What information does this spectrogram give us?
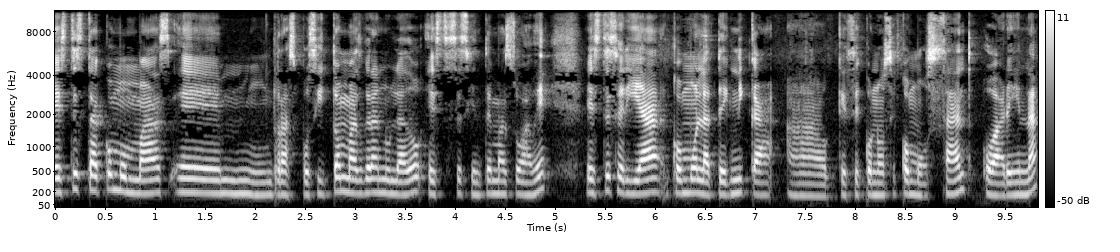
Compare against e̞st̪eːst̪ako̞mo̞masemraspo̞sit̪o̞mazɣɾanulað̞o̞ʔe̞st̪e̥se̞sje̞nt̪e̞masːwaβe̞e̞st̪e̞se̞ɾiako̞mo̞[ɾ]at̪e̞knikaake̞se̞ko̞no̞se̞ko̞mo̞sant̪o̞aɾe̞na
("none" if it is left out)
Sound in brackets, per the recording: l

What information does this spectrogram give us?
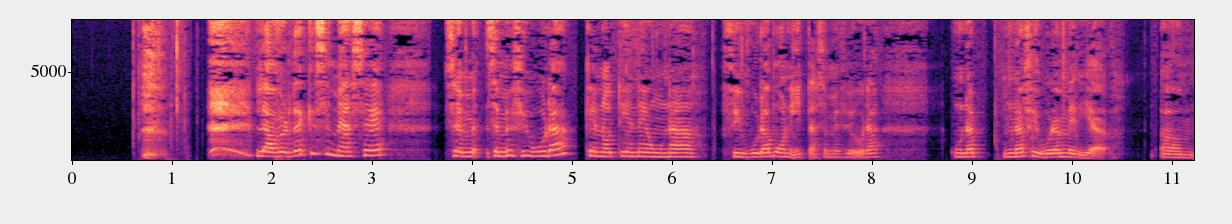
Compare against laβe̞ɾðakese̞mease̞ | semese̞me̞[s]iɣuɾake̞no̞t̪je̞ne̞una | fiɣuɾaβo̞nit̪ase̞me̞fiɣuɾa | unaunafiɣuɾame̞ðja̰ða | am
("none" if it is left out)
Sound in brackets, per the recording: f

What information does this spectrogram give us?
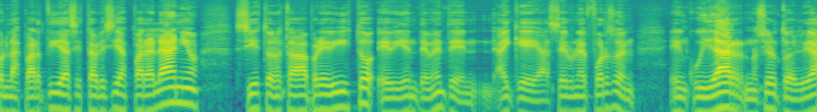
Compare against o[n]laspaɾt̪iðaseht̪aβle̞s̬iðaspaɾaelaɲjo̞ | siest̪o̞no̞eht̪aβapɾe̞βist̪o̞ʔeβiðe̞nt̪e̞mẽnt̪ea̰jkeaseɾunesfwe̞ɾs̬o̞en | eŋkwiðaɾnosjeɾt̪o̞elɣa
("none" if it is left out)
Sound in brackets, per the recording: n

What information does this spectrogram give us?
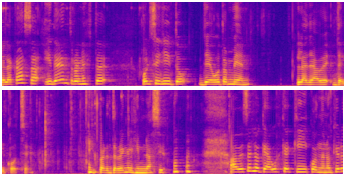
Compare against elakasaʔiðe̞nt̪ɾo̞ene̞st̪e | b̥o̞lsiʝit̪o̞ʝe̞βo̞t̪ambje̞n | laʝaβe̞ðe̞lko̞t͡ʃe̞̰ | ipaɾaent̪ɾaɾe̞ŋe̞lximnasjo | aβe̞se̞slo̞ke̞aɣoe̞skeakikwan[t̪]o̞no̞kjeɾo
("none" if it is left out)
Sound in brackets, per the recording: d̪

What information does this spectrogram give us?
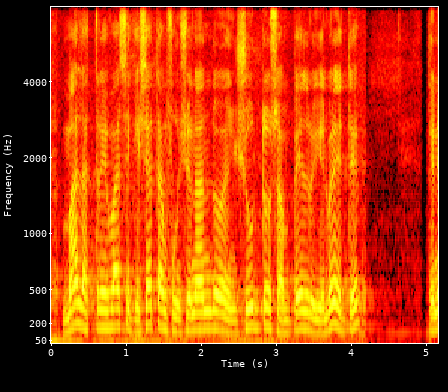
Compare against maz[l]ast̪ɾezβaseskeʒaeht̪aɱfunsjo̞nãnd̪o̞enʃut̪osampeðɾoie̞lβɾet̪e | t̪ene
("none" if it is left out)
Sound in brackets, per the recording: l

